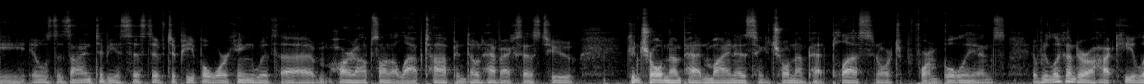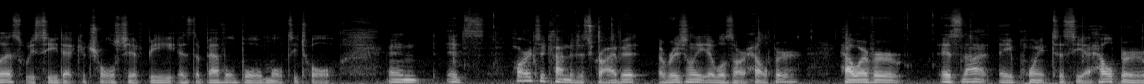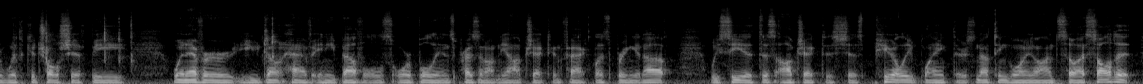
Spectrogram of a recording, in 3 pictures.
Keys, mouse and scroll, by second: 8.4 click, 15.5-15.9 scroll down 2, 16.1 shift+middle click, 16.5 scroll up 2, 17.1 shift+right click, 17.4 shift+a, 18.4 click, 19.0 s, 19.4 click, 19.9 scroll up 2, 20.5 shift+middle click, 22.2 q, 23.9 shift+b, 25.5 q, 28.6 click, 29.5 click, 30.5 click.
